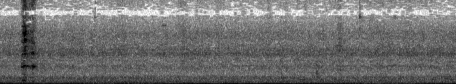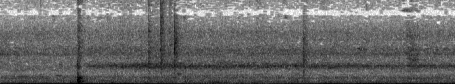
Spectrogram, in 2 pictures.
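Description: Vancouver SkyTrain car in motion, heard from inside: a steady low rumble of the train running along the guideway. A faint high whine comes in about six seconds in.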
